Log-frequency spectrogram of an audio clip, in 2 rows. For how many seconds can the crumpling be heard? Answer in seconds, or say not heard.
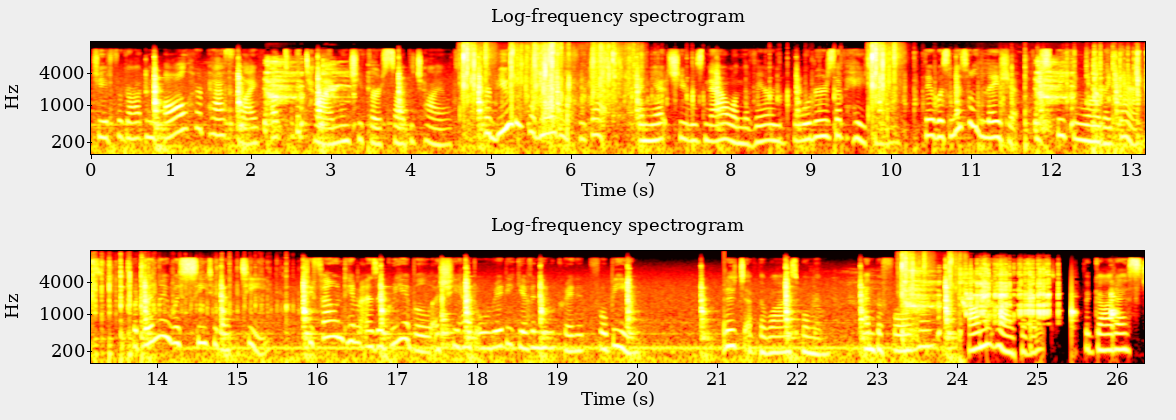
4 s.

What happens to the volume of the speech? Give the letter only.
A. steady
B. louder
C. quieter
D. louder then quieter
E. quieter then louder
A.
